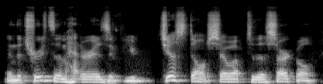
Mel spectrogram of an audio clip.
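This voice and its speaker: A man who works in car auctions, telling stories in a relaxed podcast chat, often restarting his sentences and quoting other people. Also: mid-range voice, fast talker. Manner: animated anecdotes, many restarts, quotes others. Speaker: auction insider guest. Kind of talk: casual podcast storytelling.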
